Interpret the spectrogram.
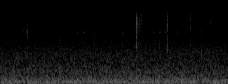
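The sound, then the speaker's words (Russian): A campfire burns outdoors in damp, chilly summer weather: a steady low roar with a few sharp crackles and pops scattered across it, fairly quiet and continuous, with no voices. “Ладно, хоть он костер есть немножко.”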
